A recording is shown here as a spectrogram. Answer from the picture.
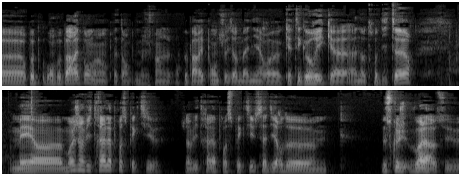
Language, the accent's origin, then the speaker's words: French; Grand Est, France; je dirais simplement que je suis Lorrain, que j'appartiens au monde de la construction, notamment au Luxembourg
